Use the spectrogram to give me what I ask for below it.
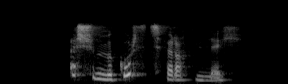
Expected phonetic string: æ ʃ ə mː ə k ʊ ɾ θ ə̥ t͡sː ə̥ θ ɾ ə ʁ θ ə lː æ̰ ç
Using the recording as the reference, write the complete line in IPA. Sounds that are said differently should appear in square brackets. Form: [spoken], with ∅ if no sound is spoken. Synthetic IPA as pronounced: æ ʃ ə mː ə k ʊ ɾ θ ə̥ t͡sː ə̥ [f] ɾ ə ʁ [f] ə lː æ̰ ç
